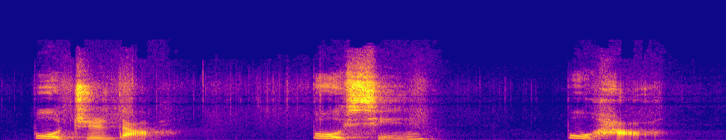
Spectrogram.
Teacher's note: When 不 is followed by a non-fourth tone, which are the first, second, and third tones, it's pronounced as the fourth tone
